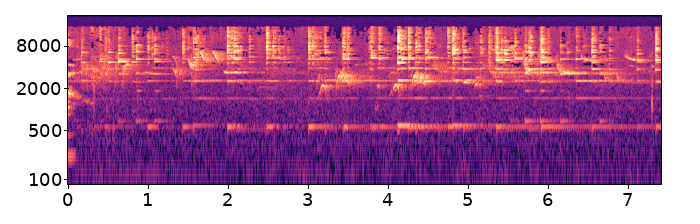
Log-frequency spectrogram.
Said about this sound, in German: Vor dir siehst du eine grüne Bergwiese. Was kannst du alles wahrnehmen? vielleicht Wildblumen, ein paar Kühe.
